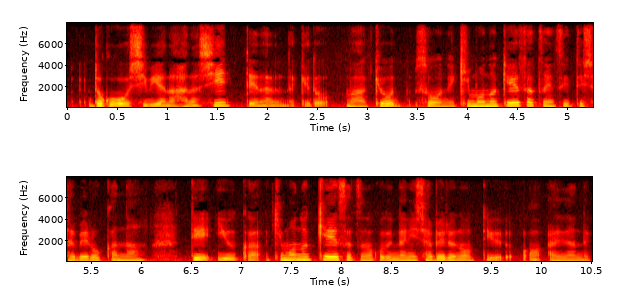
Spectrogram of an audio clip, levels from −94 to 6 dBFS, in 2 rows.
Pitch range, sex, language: 165-230 Hz, female, Japanese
